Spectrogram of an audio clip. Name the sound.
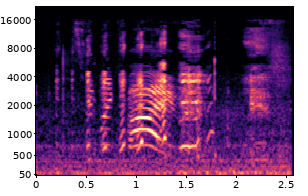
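car interior noise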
